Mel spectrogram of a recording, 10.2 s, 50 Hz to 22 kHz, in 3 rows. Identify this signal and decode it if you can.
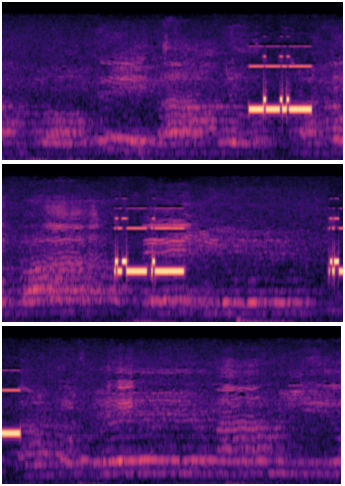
TTY/TDD text telephone tones (45.45 baud Baudot), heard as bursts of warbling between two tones, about 400 Hz shift, 1600 Hz centre. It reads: 2B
